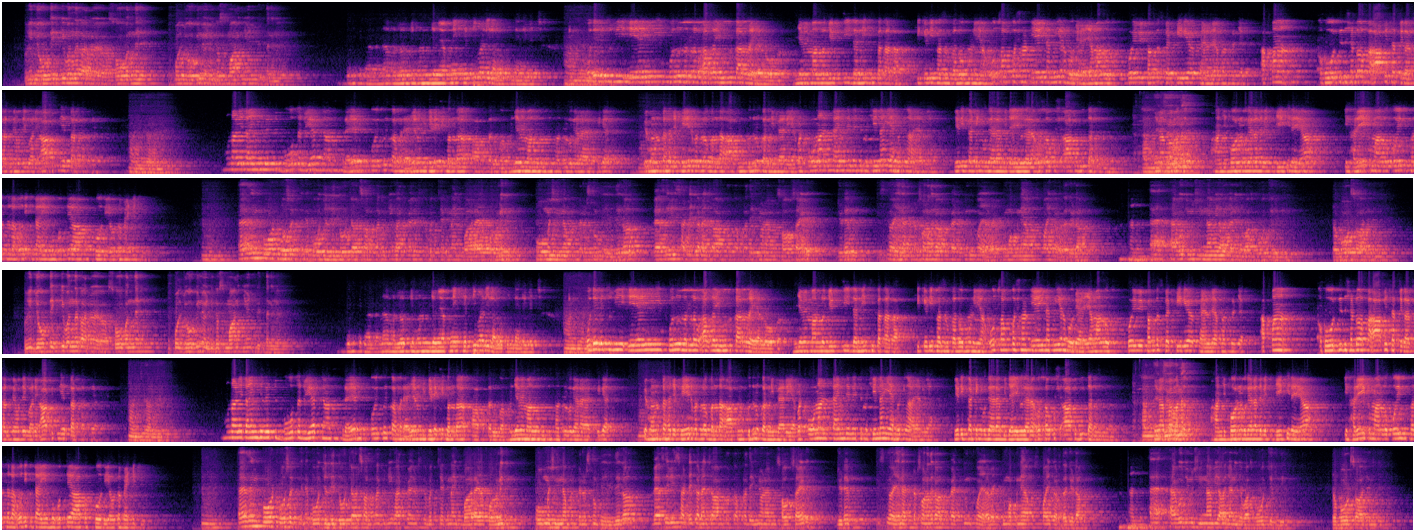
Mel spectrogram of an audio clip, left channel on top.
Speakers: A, on the right; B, on the right.
A: ਕਿਉਂਕਿ ਜੋਬ ਤੇ ਇੱਕ ਹੀ ਬੰਦਾ ਕਰ ਰਿਹਾ ਹੋਏਗਾ। ਸੌ ਬੰਦੇ ਕੋਲ ਜੋਬ ਵੀ ਨਹੀਂ ਹੋਏਗੀ ਤੇ ਉਹ ਸਮਾਨ ਕਿਵੇਂ ਖਰੀਦਣਗੇ।
B: ਇਹੀ ਤੇ ਗੱਲ ਹੈ ਨਾ ਮਤਲਬ ਕਿ ਹੁਣ ਜਿਵੇਂ ਆਪਣੀ ਖੇਤੀਬਾੜੀ ਲਾ ਲੋ ਪਿੰਡਾਂ ਦੇ ਵਿੱਚ।
A: ਹਾਂਜੀ ਹਾਂਜੀ
B: ਉਹਦੇ ਵਿੱਚ ਵੀ ਏ ਆਈ ਫੁੱਲ ਮਤਲਬ ਆਪਦਾ ਯੂਜ ਕਰ ਰਹੇ ਆ ਲੋਕ। ਜਿਵੇਂ ਮੰਨ ਲਓ ਜੀਤੀ ਦਾ <inaudible> ਨਹੀਂ ਸੀ ਪਤਾ ਦਾ। ਕਿ ਕਿਹੜੀ ਫਸਲ ਕਦੋਂ ਹੋਣੀ ਆ ਉਹ ਸਭ ਕੁਛ ਹੁਣ ਏ ਆਈ ਨਾਲ। ਕਲੀਅਰ ਹੋ ਰਿਹਾ ਹੈ ਜਾਂ ਮੰਨ ਲਓ ਕੋਈ ਵੀ ਫੰਗਸ ਬੈਕਟੀਰੀਆ ਫੈਲ ਰਿਹਾ ਫਸਲ ਚ। ਆਪਾਂ। ਹੋਰ ਵੀ ਤੇ ਛੱਡੋ ਆਪਾਂ ਆਪ ਹੀ ਸਰਚ ਕਰ ਸਕਦੇ ਹਾਂ ਉਹਦੇ ਬਾਰੇ ਆਪ ਹੀ ਕਲੀਅਰ ਕਰ ਸਕਦੇ ਹਾਂ।
A: ਹਾਂਜੀ ਹਾਂਜੀ।
B: ਆਉਣ ਵਾਲੇ ਟਾਈਮ ਦੇ ਵਿੱਚ ਬਹੁਤ ਰੇਅਰ ਚਾਂਸਿਸ ਰਹਿ ਜਾਣਗੇ ਕੋਈ ਕੋਈ ਕੰਮ ਰਹਿ ਜਾਣਗੇ ਜਿਹੜੇ ਕਿ ਬੰਦਾ। ਆਪ ਕਰੂਗਾ ਹੁਣ ਜਿਵੇਂ ਮੰਨ ਲਓ ਤੁਸੀਂ ਫਸਲ ਵਗੈਰਾ ਹੈ ਠੀਕ ਹੈ
A: ਹੂੰ
B: ਇਹ
A: ਹੂੰ
B: ਹੁਣ ਤਾਂ ਹਜੇ ਫੇਰ ਮਤਲਬ। ਬੰਦਾ ਆਪ ਨੂੰ ਖੁਦ ਨੂੰ ਕਰਨੀ ਪੈ ਰਹੀ ਹੈ ਬਟ ਆਉਣ ਵਾਲੇ ਟਾਈਮ ਦੇ ਵਿੱਚ ਮਸ਼ੀਨਾਂ ਹੀ ਇਹੋ ਜਿਹੀਆਂ ਆ ਜਾਣਗੀਆਂ। ਜਿਹੜੀ ਕਟਿੰਗ ਵਗੈਰਾ ਬਿਜਾਈ ਵਗੈਰਾ। ਹਾ ਉਹ ਸਭ ਕੁਛ ਆਪ ਹੀ ਕਰਨਗੀਆਂ। ਜਿਵੇਂ
A: ਹਾਂਜੀ ਜਿਵੇਂ
B: ਆਪਾਂ
A: ਹੁਣ
B: ਮਤਲਬ ਹਾਂਜੀ, ਫੋਰਨ ਵਗੈਰਾ ਦੇ ਵਿੱਚ ਦੇਖ ਹੀ ਰਹੇ ਹਾਂ। ਕਿ ਹਰੇਕ ਮੰਨ ਲਓ ਕੋਈ ਵੀ ਫਸਲ ਆ ਉਹਦੀ ਕਟਾਈ ਉਹ ਉੱਥੇ ਆਪ ਹੋ ਰਹੀ ਹੈ ਆਟੋਮੈਟਿਕਲੀ।
A: ਇਹ ਤਾਂ ਇੰਪੋਰਟ ਹੋ ਸਕਦੇ ਨੇ ਬਹੁਤ ਜਲਦੀ ਦੋ ਚਾਰ ਸਾਲਾਂ ਦਾ ਕਿਉਂਕਿ ਹਰ ਪੇਰੈਂਟਸ ਦੇ ਬੱਚੇ। ਚੈੱਕਣਾ ਇੱਕ ਬਾਹਰ ਹੈਗਾ ਫੋਰਨ, ਵਿੱਚ ਉਹ ਮਸ਼ੀਨਾਂ ਆਪਣੇ ਪੇਰੈਂਟਸ ਨੂੰ ਭੇਜ ਦੇਗਾ। ਵੈਸੇ ਵੀ ਸਾਡੇ ਘਰਾਂ ਚ' ਆਮ ਤੌਰ ਤੇ ਆਪਣਾ ਦੇਖਦੇ ਹੋਣਾ ਸਾਊਥ ਸਾਈਡ। ਜਿਹੜੇ ਏਨ <inaudible> ਐਕਟਰ ਸੋ ਉਹਨਾਂ ਦੇ ਘਰ ਵੈਕਿਊਮ ਹੋਇਆ ਆਪਣੇ ਆਪ ਸਫਾਈ ਕਰਦਾ ਜਿਹੜਾ।
B: ਹਾਂਜੀ।
A: ਐ ਇਹੋ ਜਿਹੀ ਮਸ਼ੀਨਾਂ ਵੀ ਆ ਜਾਣਗੀਆਂ। ਬਸ ਬਹੁਤ ਜਲਦੀ ਰੋਬੋਟਸ ਆ ਜਾਣਗੀਆਂ।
